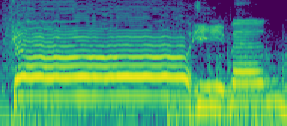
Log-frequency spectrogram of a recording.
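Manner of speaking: loud high cheer for the hero; cheering shout. Real, not acted. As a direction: shout him on like a cartoon hero. Cheering on a big drop.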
